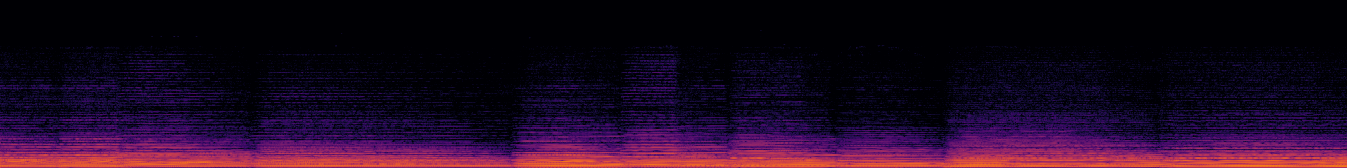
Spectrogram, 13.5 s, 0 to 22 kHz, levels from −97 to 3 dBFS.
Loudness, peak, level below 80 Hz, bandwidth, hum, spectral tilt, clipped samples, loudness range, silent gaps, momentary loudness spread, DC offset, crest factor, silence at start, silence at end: -32 LUFS; -18 dBFS; -82 dBFS; 7.4 kHz; none; -7 dB/octave; under 0.1%; 2 LU; none; 6 LU; under 0.1%; 14 dB; 0 s; 0 s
